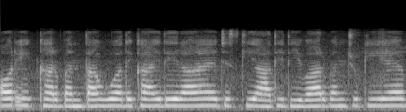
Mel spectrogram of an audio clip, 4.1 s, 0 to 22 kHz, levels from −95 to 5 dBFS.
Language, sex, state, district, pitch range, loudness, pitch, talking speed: Hindi, female, Chhattisgarh, Raigarh, 225-235 Hz, -14 LUFS, 230 Hz, 220 wpm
